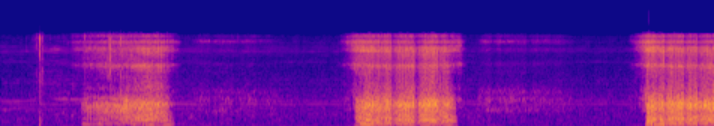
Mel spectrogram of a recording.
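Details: Snoring sound from a sleeping person.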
